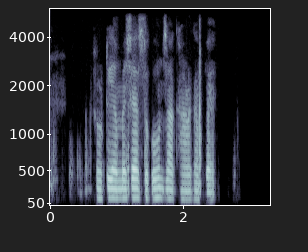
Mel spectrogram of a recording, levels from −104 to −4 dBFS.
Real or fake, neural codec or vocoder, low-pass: fake; vocoder, 44.1 kHz, 128 mel bands every 512 samples, BigVGAN v2; 5.4 kHz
